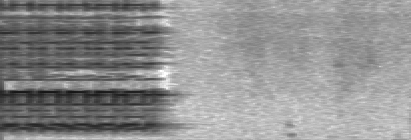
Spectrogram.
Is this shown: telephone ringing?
yes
